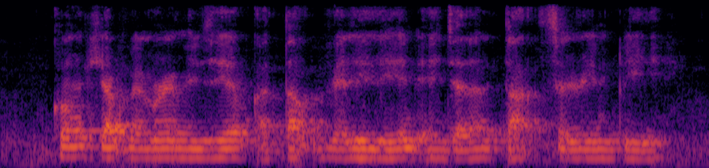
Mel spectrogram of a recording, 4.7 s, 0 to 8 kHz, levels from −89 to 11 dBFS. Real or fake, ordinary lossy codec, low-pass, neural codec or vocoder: fake; AAC, 48 kbps; 7.2 kHz; codec, 24 kHz, 3 kbps, HILCodec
